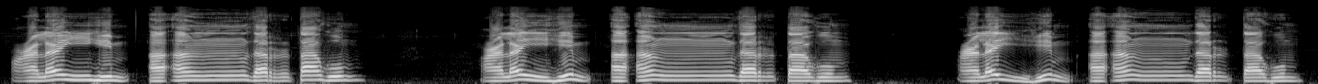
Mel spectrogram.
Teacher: Jadi jelas di bibir. Cara bacanya harus dirapatkan bibirnya, mingkem rapet dan tidak boleh mendengung. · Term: idhar syafawi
